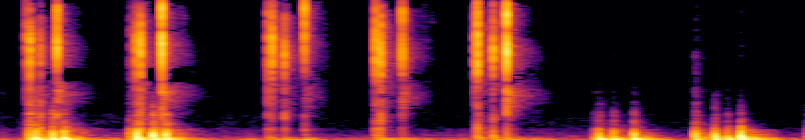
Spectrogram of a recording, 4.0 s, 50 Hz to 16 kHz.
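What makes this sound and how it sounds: Long nails on both hands tap a solid, white glazed ceramic tile countertop, striking in quick pairs about every half second. Each tap is a short, dry click with a low thud and almost no ring, around 14 hits in all.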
